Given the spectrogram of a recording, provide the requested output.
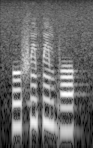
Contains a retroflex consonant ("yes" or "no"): no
